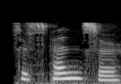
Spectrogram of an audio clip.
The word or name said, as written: suspenser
